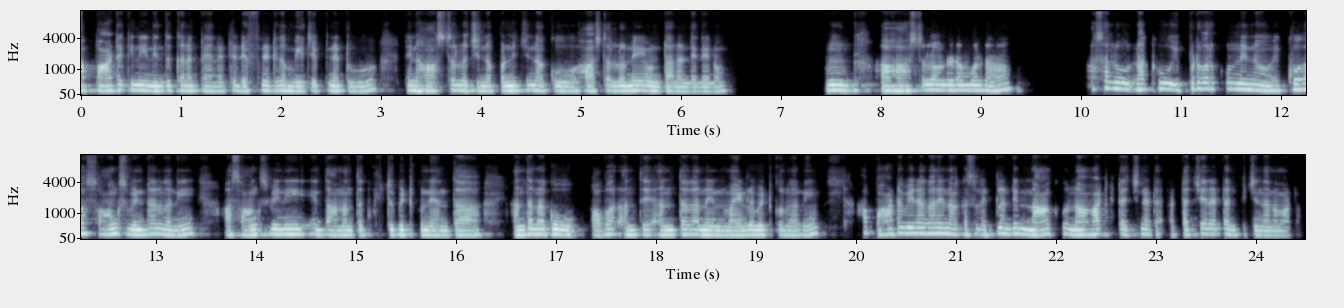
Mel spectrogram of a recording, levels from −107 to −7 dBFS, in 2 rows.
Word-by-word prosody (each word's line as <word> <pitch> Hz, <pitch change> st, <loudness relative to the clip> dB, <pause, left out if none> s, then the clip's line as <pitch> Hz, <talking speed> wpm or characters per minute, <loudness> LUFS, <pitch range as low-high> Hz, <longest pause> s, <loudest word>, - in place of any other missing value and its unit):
ఆ! -, -, +5 dB
పాటకి 150 Hz, +3 st, +2 dB
నేనెందుకు 145 Hz, -1 st, +3 dB
కనెక్ట్ 145 Hz, 0 st, 0 dB
అయ్యానంటే, 135 Hz, +2 st, -4 dB
డెఫినెట్‌గా 145 Hz, +1 st, -1 dB
మీరు 135 Hz, 0 st, 0 dB
చెప్పినట్టు 145 Hz, -1 st, -1 dB, 0.5 s
నేను 150 Hz, -1 st, +3 dB
హాస్టల్‌లో 145 Hz, +3 st, 0 dB
చిన్నప్పటినుంచి 145 Hz, +2 st, +2 dB
నాకు 145 Hz, 0 st, -2 dB, 0.3 s
హాస్టల్ 140 Hz, 0 st, -1 dB
లోనే 145 Hz, +1 st, +4 dB
ఉంటానండి 130 Hz, -1 st, -1 dB
నేను. 125 Hz, 0 st, -4 dB, 1.1 s
హ్మ్. 160 Hz, -1 st, +5 dB, 0.4 s
ఆ -, -, +6 dB
హాస్టల్‌లో 145 Hz, +3 st, +1 dB
ఉండడం 160 Hz, 0 st, +3 dB
వల్ల 155 Hz, -1 st, +2 dB, 1.1 s
అసలు 215 Hz, -3 st, -1 dB, 0.2 s
నాకు 180 Hz, +2 st, -1 dB, 0.2 s
ఇప్పటి 185 Hz, +5 st, -3 dB
వరకు 195 Hz, 0 st, -4 dB
నేను 175 Hz, -3 st, +3 dB, 0.2 s
ఎక్కువగా 175 Hz, +5 st, +1 dB
సాంగ్స్ 165 Hz, +2 st, 0 dB
వింటాను 150 Hz, +3 st, +3 dB
గానీ 140 Hz, +1 st, +1 dB, 0.4 s
ఆ -, -, -1 dB
సాంగ్స్ 145 Hz, +2 st, 0 dB
విని 155 Hz, 0 st, +5 dB, 0.3 s
దానంతా 135 Hz, 0 st, 0 dB
గుర్తుపెట్టుకునేంత 145 Hz, -3 st, -1 dB, 0.6 s
అంత 140 Hz, +1 st, +4 dB
నాకు 155 Hz, 0 st, +4 dB, 0.4 s
పవర్ 155 Hz, +3 st, -1 dB
అంతే 145 Hz, +1 st, 0 dB
అంతగా 150 Hz, +1 st, +1 dB
నేను 135 Hz, -1 st, +2 dB
మైండ్‌లో 135 Hz, +2 st, +2 dB
పెట్టుకోను 145 Hz, -1 st, -3 dB
గానీ, 135 Hz, +2 st, -3 dB, 0.5 s
ఆ -, -, -3 dB
పాట 160 Hz, +3 st, -1 dB
వినగానే 180 Hz, 0 st, +3 dB
నాకసలు 155 Hz, -2 st, -5 dB
ఎట్లంటే 170 Hz, +2 st, -1 dB, 0.2 s
నాకు 155 Hz, +3 st, 0 dB, 0.2 s
నా -, -, +5 dB
హార్ట్‌కి 155 Hz, 0 st, -2 dB
టచ్‌‌నట్టు 150 Hz, +1 st, -5 dB, 0.2 s
టచ్చయినట్టు 160 Hz, +2 st, -3 dB
అనిపిచ్చిందన్నమాట. 130 Hz, -3 st, -5 dB
145 Hz, 135 wpm, -26 LUFS, 140-160 Hz, 1.1 s, ఆ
